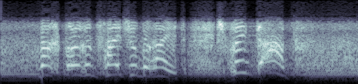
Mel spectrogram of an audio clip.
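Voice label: German bailout mood med, speech; War Thunder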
